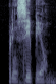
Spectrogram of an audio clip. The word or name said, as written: principio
